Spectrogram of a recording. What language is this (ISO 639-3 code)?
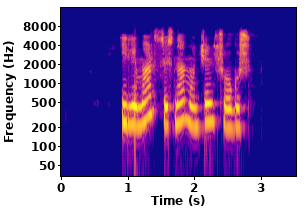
chm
